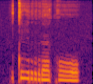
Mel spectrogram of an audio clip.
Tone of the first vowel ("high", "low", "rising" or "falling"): high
